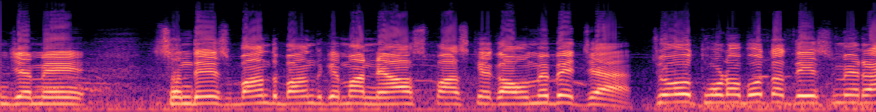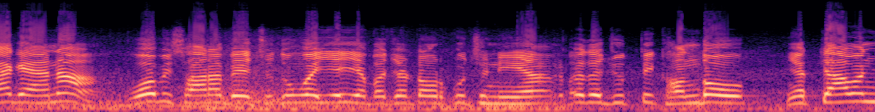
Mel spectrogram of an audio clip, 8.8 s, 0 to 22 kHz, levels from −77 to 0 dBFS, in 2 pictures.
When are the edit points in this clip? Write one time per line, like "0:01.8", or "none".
0:03.2
0:07.2

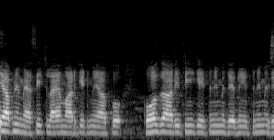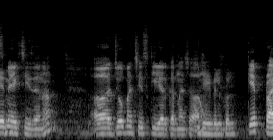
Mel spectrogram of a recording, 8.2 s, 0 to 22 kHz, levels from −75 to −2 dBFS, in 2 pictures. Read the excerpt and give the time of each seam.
none

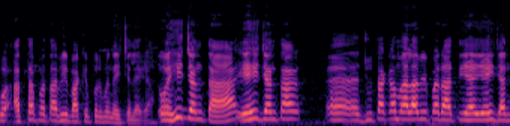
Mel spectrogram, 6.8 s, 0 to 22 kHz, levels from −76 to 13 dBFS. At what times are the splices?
0:02.0

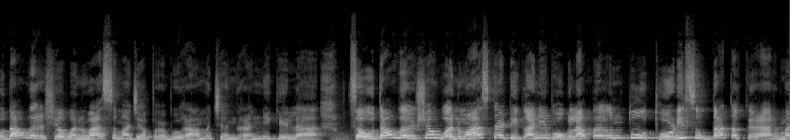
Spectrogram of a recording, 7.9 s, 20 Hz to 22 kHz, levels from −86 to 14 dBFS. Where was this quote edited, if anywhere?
0:03.4

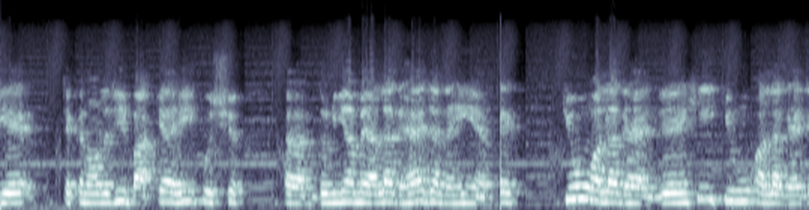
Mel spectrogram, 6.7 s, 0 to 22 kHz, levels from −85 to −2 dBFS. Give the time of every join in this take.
0:04.2

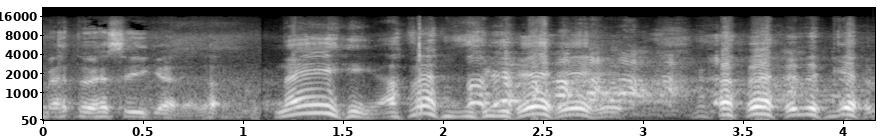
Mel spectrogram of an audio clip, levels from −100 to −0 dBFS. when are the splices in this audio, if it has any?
0:01.1

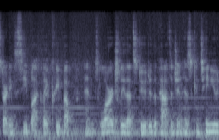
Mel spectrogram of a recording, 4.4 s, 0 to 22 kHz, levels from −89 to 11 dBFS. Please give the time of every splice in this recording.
0:01.0

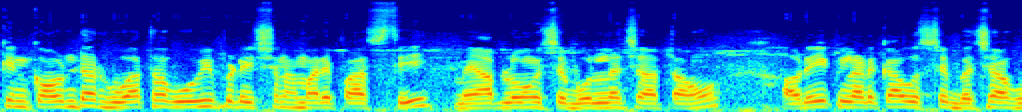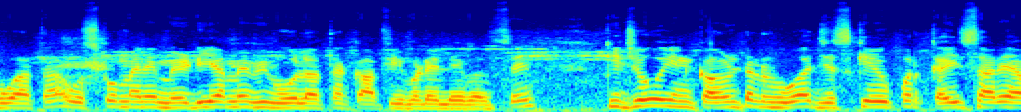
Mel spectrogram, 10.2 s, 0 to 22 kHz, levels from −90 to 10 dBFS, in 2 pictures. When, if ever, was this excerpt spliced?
none

